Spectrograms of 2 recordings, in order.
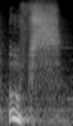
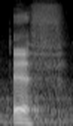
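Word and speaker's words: œufs: It's oofs.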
